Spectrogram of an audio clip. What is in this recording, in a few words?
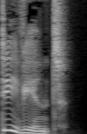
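"deviant", British English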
